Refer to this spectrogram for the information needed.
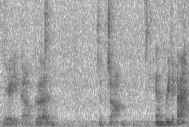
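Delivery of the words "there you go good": normal talking voice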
